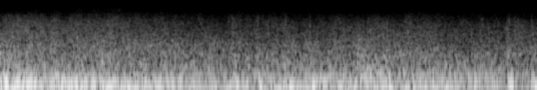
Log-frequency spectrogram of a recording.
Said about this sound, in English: D-Cannon getting some good hits in there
